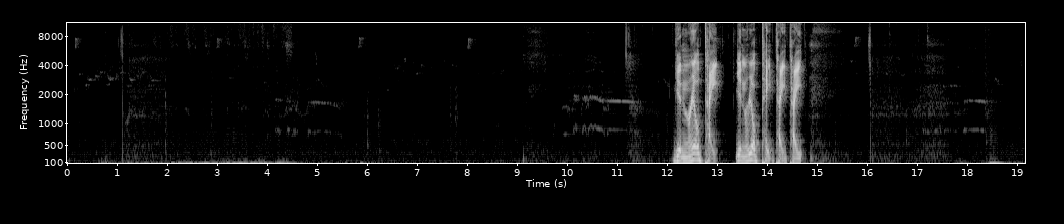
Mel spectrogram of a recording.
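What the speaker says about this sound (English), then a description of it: "The roosters are crowing, though." Roosters crow in a cluster of loud, drawn-out cock-a-doodle-doo calls a few seconds long, with someone talking quietly before them.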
